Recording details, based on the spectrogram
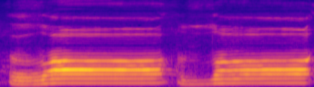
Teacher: ज़ा, इसके मखरज को मैं दोहराता चलूँ, ज़ुबान की टो फ्रंट वाले जो दांत हैं उनकी एजिस के साथ टच करते हुए बहुत नरम सॉफ्ट साउंड हम निकालेंगे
